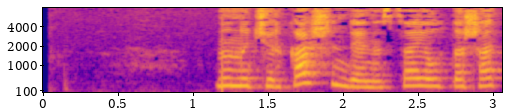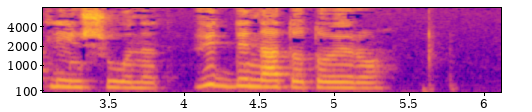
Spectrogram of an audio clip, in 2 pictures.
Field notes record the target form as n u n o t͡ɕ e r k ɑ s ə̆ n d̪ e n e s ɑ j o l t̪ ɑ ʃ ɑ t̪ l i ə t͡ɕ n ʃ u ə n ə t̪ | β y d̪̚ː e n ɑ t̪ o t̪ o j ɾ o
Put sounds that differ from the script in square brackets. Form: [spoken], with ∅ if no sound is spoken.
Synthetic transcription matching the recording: n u n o t͡ɕ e r k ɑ [ʃ] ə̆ n d̪ e n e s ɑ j o l t̪ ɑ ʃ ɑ t̪ l i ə [∅] n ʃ u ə n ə t̪ | β y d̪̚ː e n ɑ t̪ o t̪ o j ɾ o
